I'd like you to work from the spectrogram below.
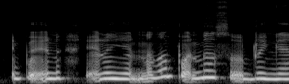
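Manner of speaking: put-on helpless childlike. Jungkook asking the mother what to do, high helpless voice. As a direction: ask as if lost.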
